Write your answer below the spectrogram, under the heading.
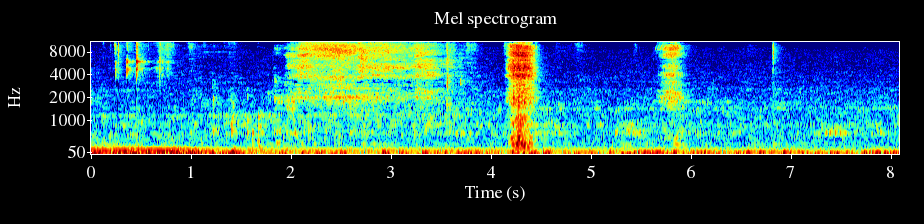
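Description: A person breathing close to the microphone: a long breath about two seconds in, then a short sharp sniff about four seconds in and a softer one near six seconds. A steady low electrical hum and a few faint clicks run beneath.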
